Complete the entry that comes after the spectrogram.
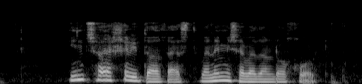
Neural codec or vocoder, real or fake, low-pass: codec, 16 kHz, 16 kbps, FunCodec, trained on Chinese and English, 50 frames a second; fake; 7.2 kHz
